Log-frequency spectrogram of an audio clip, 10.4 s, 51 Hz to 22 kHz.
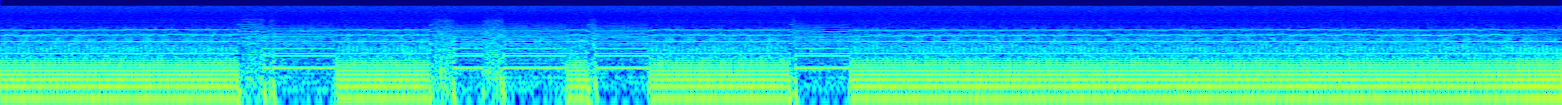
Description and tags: on hold2
analog, comms, communication, digital, distorted, distortion, electronic, field-recording, garbled, government, military, morse, noise, radar, radio, receiver, signal, soundscape, static, telecommunication, telegraph, transmission, transmitter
